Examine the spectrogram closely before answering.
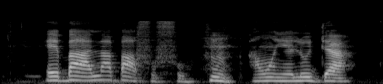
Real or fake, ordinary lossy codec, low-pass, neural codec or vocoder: real; none; none; none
